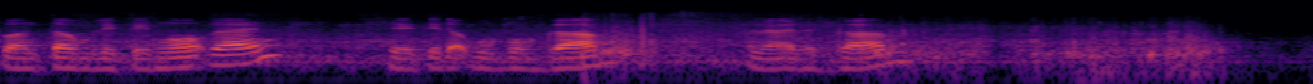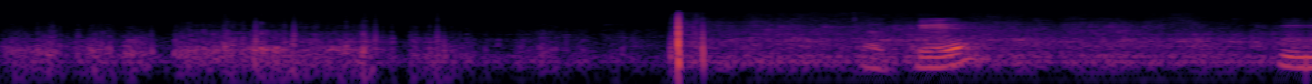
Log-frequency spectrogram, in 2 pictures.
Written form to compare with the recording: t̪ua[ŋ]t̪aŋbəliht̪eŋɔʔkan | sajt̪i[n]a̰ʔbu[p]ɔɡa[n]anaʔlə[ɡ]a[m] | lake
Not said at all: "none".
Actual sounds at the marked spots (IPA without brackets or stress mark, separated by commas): n, d, b, m, ɡ, m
